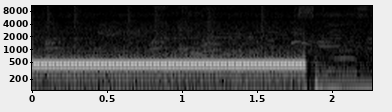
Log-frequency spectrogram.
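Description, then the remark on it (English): A single steady electronic ringing tone from an outgoing phone call, held evenly for almost two seconds before cutting off abruptly into a quiet line. No one speaks. “Answer the phone, bitch.”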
